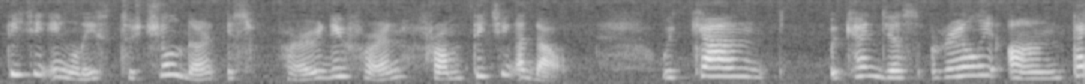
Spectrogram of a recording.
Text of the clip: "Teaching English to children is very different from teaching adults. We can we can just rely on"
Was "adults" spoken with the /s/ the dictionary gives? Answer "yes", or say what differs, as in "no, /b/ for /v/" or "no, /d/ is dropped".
no, /s/ is dropped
